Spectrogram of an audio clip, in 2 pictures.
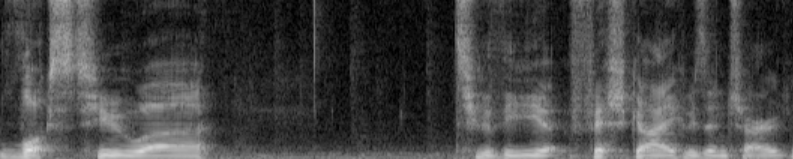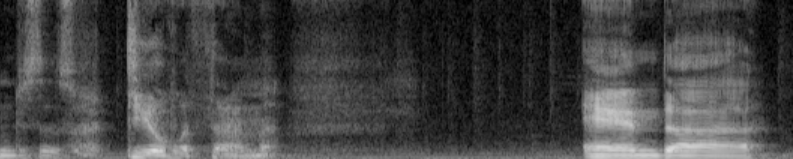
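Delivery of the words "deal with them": snarled voice, quieter. Voicing a knight who snarls an order to the leader: snarling. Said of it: "he just kinda snarls".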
